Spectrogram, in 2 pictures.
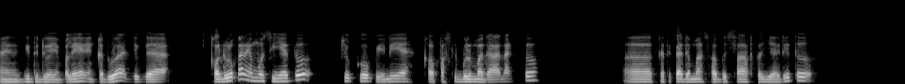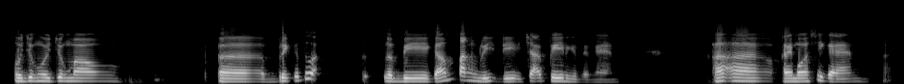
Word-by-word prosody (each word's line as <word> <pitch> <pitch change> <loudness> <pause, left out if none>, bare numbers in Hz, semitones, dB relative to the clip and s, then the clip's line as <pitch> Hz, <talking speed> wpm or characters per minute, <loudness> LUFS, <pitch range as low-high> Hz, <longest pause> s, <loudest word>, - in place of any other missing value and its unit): Nah - - -2
yang - - -8
kedua 115 -1 -2
yang 110 -1 -6
paling, 120 +4 +2
eee, - - -4
yang - - -27
kedua - - +4
juga, 120 -1 0 0.5
kalau 125 - +4
dulu - - +3
kan 245 - +4
emosinya 155 -4 0
itu 450 - +5 0.4
cukup 150 -1 0
ini 135 +3 -1
ya, - - -19
kalau 115 - -2
pas - - -7
belum 125 0 0
ada 115 +1 -1
anak 130 -1 -6
tuh, 190 +1 -1 0.9
eee, 120 0 0
ketika - - -3
ada 125 - +1
masalah 120 -1 -1
besar 120 0 -2
terjadi 115 +3 -1
tuh, 175 -1 0 1.1
ujung-ujung 155 +1 +2
mau, 145 -1 0 1.0
eee, 135 -2 +3
break 155 +7 0
itu 270 - +3 0.7
lebih 145 -1 +3
gampang 195 -5 +2
di 145 +1 -1
diucapin 145 +1 0
gitu 115 -1 -16
kan. 110 -1 -15 1.0
Heeh. 155 -1 +4 0.3
Kayak 140 - +6
emosi 145 +4 +2
kan? 135 -2 +1 0.3
Eee. - - -28
140 Hz, 155 wpm, -22 LUFS, 125-150 Hz, 1.1 s, Kayak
